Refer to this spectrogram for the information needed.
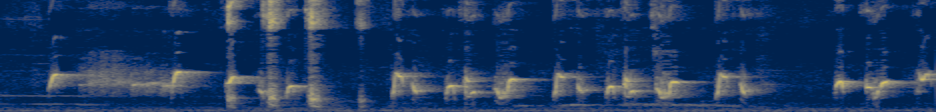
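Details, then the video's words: Straw-headed bulbul pouring out quick, rich whistled and gurgling notes in repeated clusters, briefly interrupted by sharp clicking sounds, over a faint low hum. "Suara burung cucak Rowo di jamin langsung nyaut"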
